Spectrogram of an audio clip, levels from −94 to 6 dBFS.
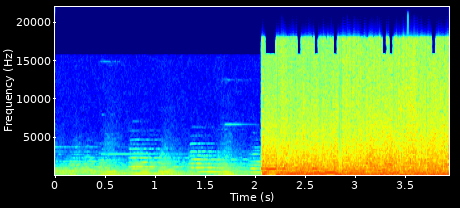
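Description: From 2.07 s to the end, the audio turns into very loud, harsh distortion. Quiet stretches become as loud as everything else. The likely cause is signed and unsigned mixed up in the 8-bit samples. Reading one format as the other flips the top bit, so every zero crossing jumps across the full range.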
